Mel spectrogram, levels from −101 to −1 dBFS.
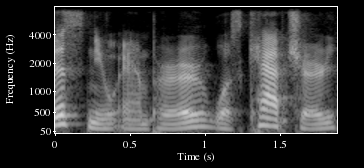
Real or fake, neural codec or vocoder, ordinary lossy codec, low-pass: real; none; Opus, 64 kbps; 7.2 kHz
